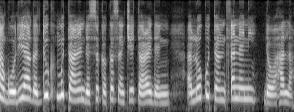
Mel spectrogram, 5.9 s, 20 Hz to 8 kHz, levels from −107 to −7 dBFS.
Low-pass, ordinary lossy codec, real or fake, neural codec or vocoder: none; none; real; none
